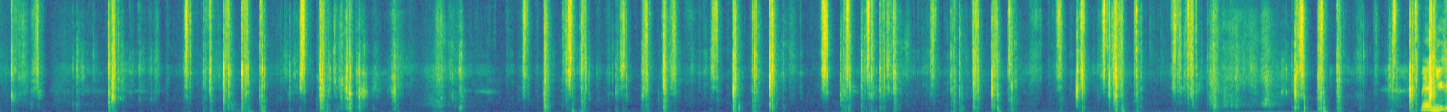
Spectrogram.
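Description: A Soul's Journey Oracle card deck is shuffled by hand in repeated bursts of crisp riffling and flicking. The bursts are separated by short pauses, and the cards sound close and loud throughout.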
